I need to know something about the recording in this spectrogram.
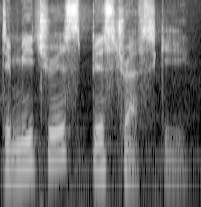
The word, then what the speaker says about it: Dmitrious: and obi-wan please welcome to the jam cast demetrius hey thanks for having me how was the pronunciation too far off no it was good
